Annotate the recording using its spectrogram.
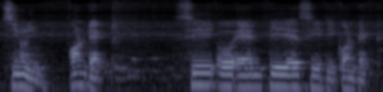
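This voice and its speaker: Slow, patient male teacher in an echoey room. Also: mid-range voice, a little mellow. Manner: slow, patient, repeats each word several times. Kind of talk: slow vocabulary lesson, spelling words letter by letter. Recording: echoey room, faint background noise.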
